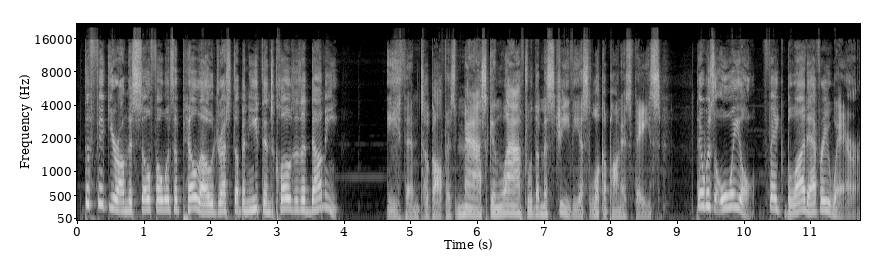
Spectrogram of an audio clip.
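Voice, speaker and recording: A narrator delivers a scripted first-person story with very lively, rising and falling intonation. The voice sits in a middle register and is recorded very dry, with music playing behind it. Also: medium pitch, no room sound.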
